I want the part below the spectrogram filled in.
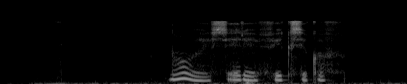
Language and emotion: Russian, sad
